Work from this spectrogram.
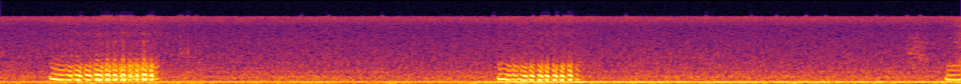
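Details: Stripey cat Alfred snores while asleep: rough, vibrating breath bursts about a second long, spaced roughly four seconds apart, over a constant low electrical hum.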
